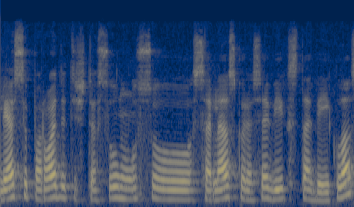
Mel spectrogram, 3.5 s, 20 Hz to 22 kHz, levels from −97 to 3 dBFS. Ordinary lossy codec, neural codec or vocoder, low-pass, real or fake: Opus, 64 kbps; none; 14.4 kHz; real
